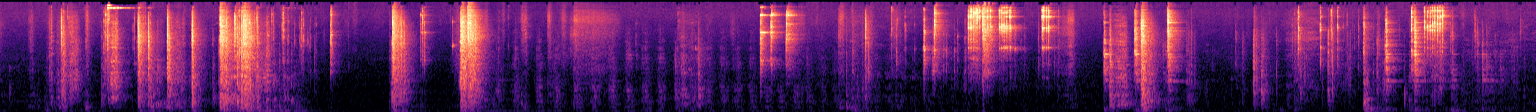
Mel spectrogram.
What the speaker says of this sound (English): Torque these ones down here.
